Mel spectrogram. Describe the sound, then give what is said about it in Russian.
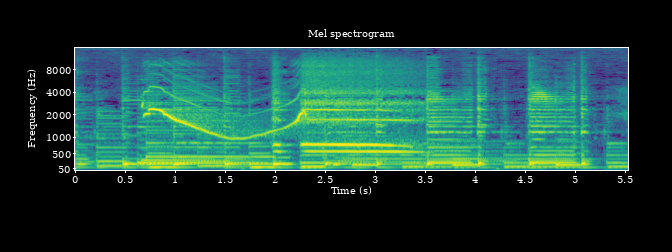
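A cartoonish steam-engine whistle of a samovar-locomotive swoops down in pitch and then holds a high, shrill tone over bouncy, steady background music; no voices, and no distinct puffing stands out. “Самовара паровоза ветролет, он летит, свистит, пыхтит, ты чай дает.”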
